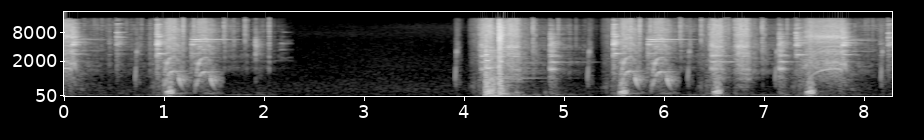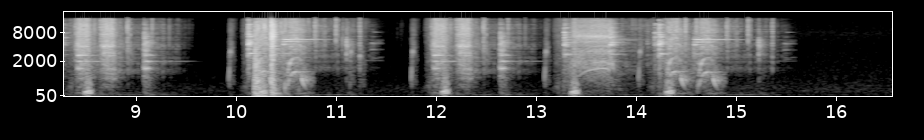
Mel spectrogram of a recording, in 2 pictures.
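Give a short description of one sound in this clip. A hammer strikes stone repeatedly with sharp, crumbling impacts.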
